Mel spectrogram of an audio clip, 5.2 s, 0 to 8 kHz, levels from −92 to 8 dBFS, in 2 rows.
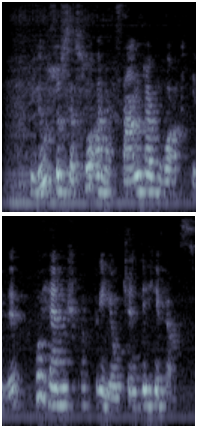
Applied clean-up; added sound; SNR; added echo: none; none; none; none.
